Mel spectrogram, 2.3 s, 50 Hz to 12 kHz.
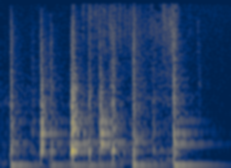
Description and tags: Level completed
This is sound for the games. You can use it in the gameover menuor completed menu or anywhere you want
game, completed, instrumental, effect, sound, won-game, gamedev, fx, beat, 2020, menu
